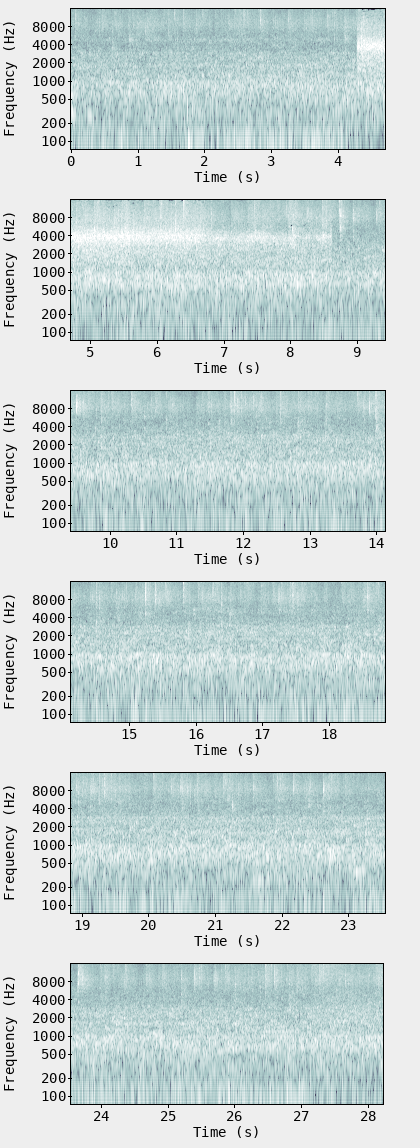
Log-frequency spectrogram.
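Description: Heavy rain falling steadily on a pond and broad tree leaves, a constant hiss scattered with the ticks of single drops. About four seconds in, a louder, higher hiss comes in suddenly and lasts about four seconds.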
